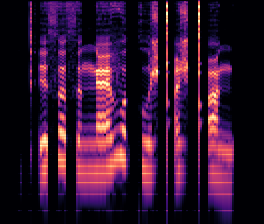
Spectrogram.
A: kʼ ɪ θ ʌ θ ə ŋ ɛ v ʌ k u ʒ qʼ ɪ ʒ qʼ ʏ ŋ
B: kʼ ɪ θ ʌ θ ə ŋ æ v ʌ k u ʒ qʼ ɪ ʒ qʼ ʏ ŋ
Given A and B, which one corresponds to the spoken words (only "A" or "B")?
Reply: B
